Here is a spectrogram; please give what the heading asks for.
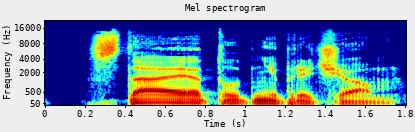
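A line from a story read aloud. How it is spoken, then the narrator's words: Growl. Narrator (Russian): прорычал Грач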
